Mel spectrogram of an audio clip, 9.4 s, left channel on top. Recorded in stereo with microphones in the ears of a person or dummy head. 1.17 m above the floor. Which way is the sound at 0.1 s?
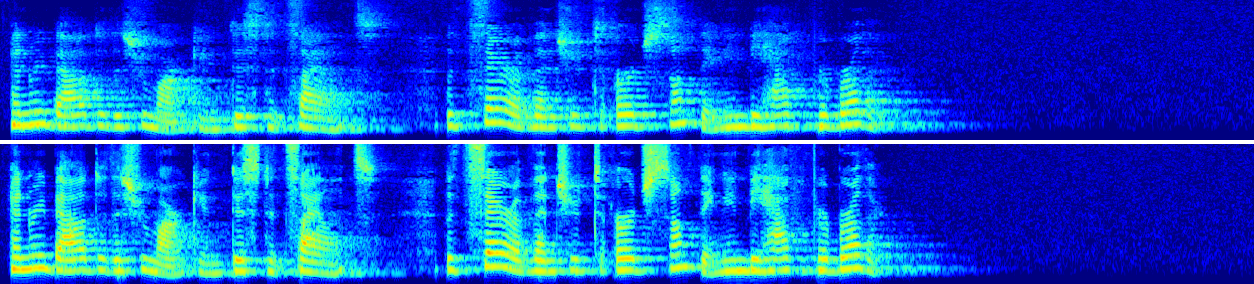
65° right (ahead or behind).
